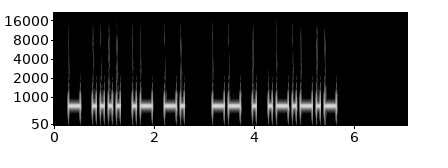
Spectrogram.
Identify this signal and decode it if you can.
Morse code, heard as a keyed tone, about 15 wpm, 700 Hz. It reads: THAN ME.
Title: Sentences from Top 400 Words and Abbreviations 15wpm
